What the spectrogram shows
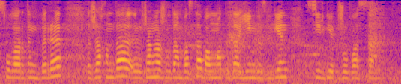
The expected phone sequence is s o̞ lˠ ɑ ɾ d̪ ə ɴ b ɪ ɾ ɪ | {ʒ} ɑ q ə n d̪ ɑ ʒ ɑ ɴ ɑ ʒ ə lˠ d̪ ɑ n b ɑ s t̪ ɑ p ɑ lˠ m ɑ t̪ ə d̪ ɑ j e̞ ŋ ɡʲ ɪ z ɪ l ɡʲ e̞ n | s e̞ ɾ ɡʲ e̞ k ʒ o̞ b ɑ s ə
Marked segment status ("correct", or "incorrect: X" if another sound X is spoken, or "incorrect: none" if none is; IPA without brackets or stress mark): correct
